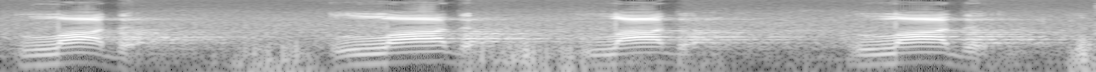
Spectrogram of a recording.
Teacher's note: மேற்கடவாய் பற்களுடன் நாவின் இரு ஓரங்களை சேர்த்து அழுத்தி உச்சரித்தல்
